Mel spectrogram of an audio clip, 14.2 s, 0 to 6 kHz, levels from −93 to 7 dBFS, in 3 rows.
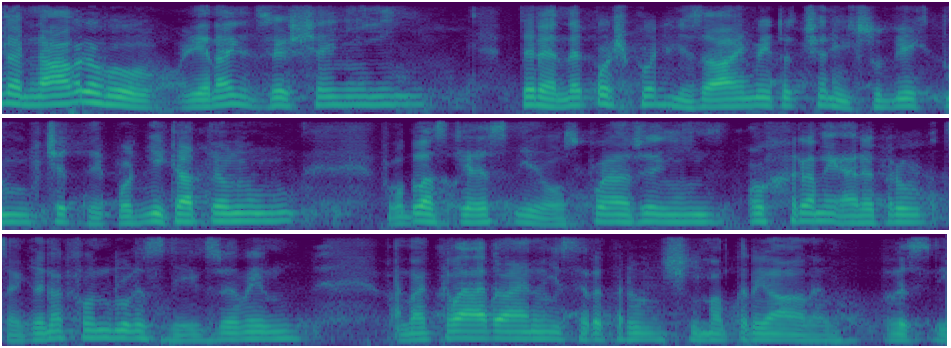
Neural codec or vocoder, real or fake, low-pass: codec, 16 kHz, 1 kbps, FreqCodec, larger model; fake; 5.4 kHz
